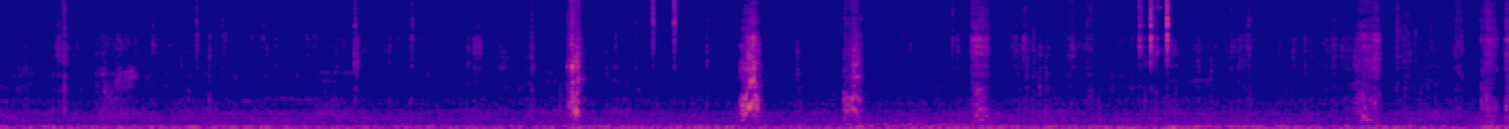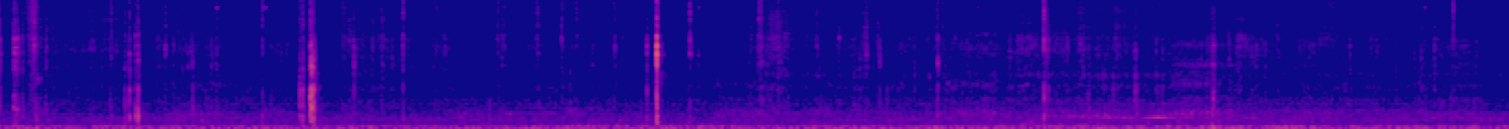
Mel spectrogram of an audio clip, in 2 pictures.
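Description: Faint short rasps and clicks of a zipper, pulled in short stretches every second or two, as a hairpiece is zipped into the band of a knit beanie.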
